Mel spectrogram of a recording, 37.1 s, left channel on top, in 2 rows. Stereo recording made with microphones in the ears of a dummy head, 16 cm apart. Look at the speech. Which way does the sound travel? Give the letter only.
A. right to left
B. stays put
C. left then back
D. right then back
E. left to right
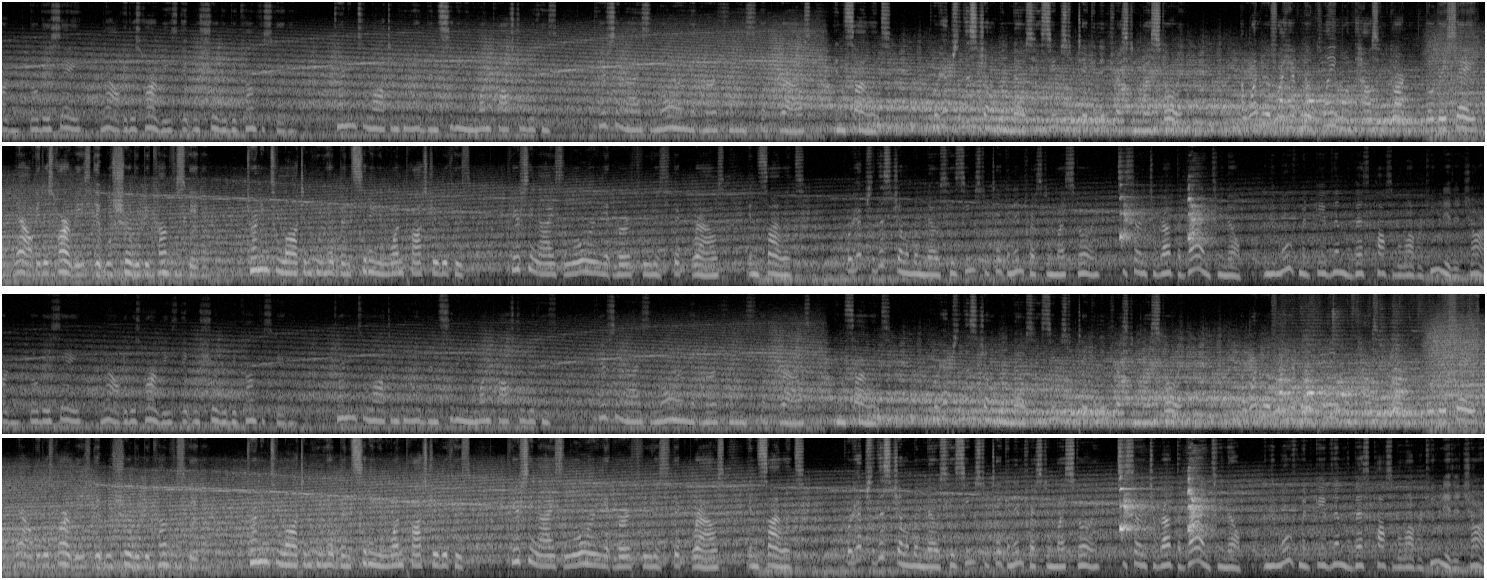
E.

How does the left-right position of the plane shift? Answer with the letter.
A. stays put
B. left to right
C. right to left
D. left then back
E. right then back
B.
